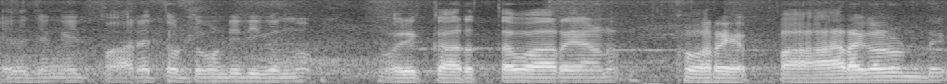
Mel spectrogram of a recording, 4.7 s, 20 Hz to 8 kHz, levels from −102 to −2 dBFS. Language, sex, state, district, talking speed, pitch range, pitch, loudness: Malayalam, male, Kerala, Kasaragod, 115 wpm, 125-135 Hz, 130 Hz, -17 LUFS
